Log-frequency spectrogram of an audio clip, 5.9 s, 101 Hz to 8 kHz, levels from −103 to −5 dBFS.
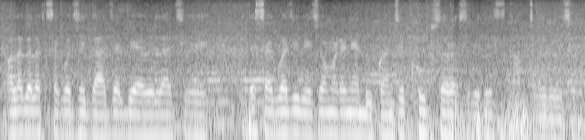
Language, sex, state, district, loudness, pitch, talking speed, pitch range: Gujarati, male, Gujarat, Gandhinagar, -16 LUFS, 120 Hz, 215 wpm, 115-125 Hz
